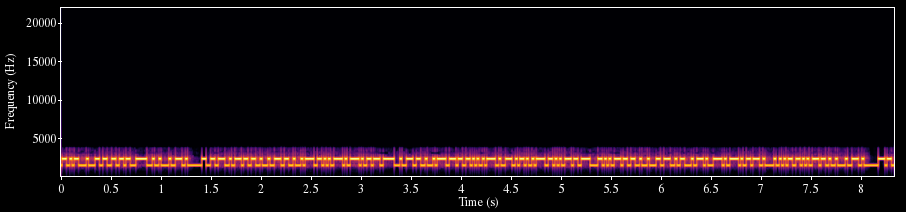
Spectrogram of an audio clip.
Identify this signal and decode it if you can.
RTTY, about 45.45 baud. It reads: BUILT-IN PAPER TAPE READER OR PUNCH KSR -
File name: fsk850 / teletype-corp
